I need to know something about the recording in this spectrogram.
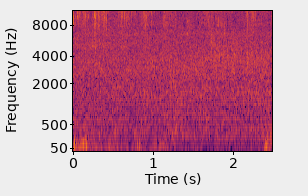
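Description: Water spraying steadily from a garden hose spray gun fed through a RainPoint watering timer whose zone 1 valve is open, with the tap only partly open: an even hiss of spray.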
